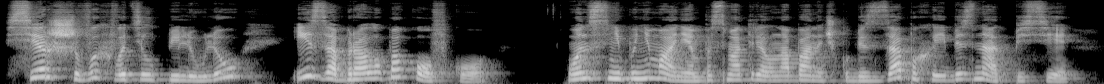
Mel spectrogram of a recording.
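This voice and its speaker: A woman narrating an audiobook in a steady, measured storytelling manner. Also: mid-range voice.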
